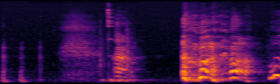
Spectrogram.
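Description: A person coughs after breathing in the wrong way: a few small, sharp catches, then two harsher, louder coughing bursts with a throat-clearing quality and a short pause between them.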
